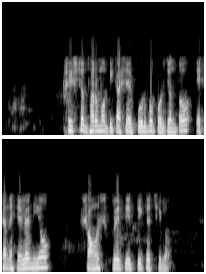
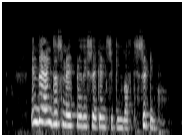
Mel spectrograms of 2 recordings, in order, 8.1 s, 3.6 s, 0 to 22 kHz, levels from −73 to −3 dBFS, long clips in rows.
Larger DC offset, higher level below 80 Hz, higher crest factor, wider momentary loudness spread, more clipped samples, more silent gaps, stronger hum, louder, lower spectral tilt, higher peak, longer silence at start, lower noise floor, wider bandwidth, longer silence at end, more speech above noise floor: neither; first, -48 dBFS vs -58 dBFS; about the same, 14 dB vs 16 dB; second, 9 LU vs 14 LU; neither; neither; neither; about the same, -15 LUFS vs -17 LUFS; first, -9 dB/octave vs -3 dB/octave; about the same, 0 dBFS vs -2 dBFS; second, 0.25 s vs 0.6 s; first, -66 dBFS vs -57 dBFS; second, 6.8 kHz vs 7.8 kHz; first, 0.7 s vs 0.45 s; first, 52 dB vs 40 dB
